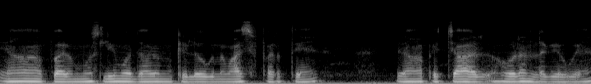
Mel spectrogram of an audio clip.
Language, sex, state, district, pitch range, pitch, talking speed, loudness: Hindi, male, Bihar, Saran, 120-130 Hz, 125 Hz, 160 wpm, -26 LUFS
